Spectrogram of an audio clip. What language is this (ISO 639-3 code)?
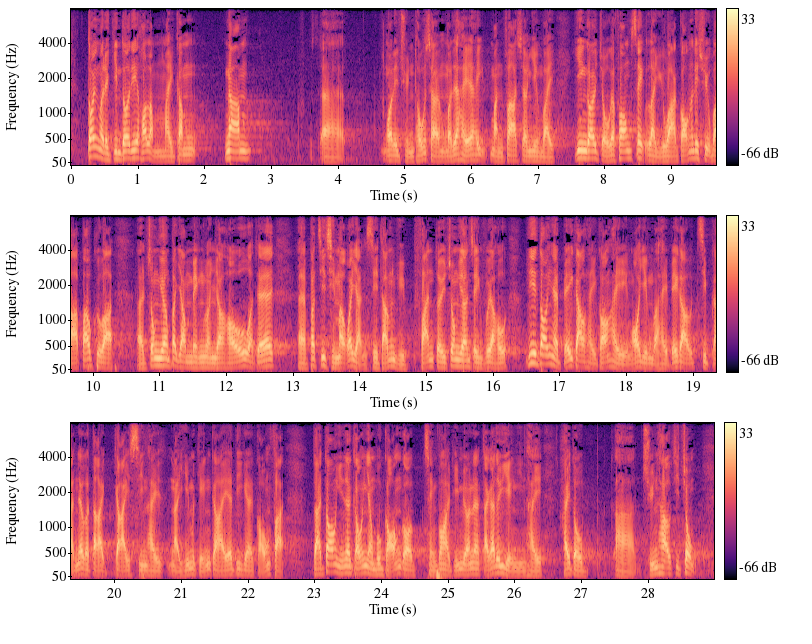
yue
